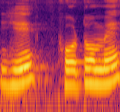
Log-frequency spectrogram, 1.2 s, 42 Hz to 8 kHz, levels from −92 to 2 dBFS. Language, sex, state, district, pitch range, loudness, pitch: Chhattisgarhi, male, Chhattisgarh, Raigarh, 155-175 Hz, -13 LUFS, 160 Hz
